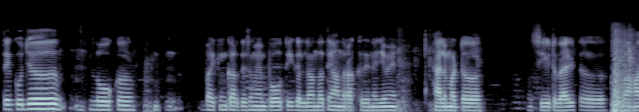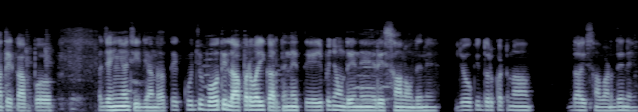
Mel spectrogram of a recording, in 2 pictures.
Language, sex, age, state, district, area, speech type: Punjabi, male, 18-30, Punjab, Fatehgarh Sahib, rural, spontaneous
